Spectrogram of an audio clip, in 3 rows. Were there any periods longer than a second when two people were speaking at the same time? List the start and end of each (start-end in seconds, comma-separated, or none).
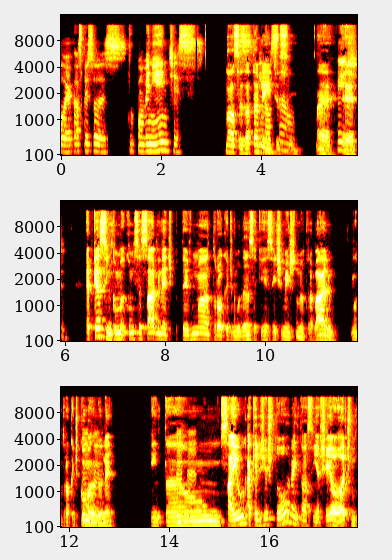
3.5-4.8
